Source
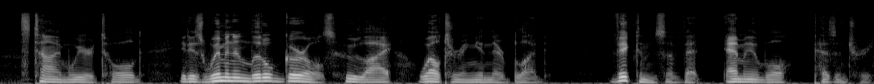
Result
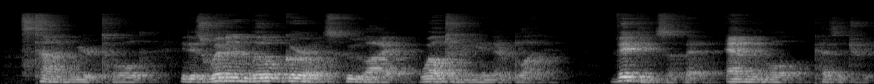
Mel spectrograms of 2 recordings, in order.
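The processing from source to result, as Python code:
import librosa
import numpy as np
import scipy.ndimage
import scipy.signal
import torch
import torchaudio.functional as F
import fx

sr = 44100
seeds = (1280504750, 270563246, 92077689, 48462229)

p1 = fx.spec_trails(x, sr, decay_s=0.53)
p2 = fx.highpass(p1, sr, hz=420.0, slope=6)
p3 = fx.high_shelf(p2, sr, hz=2700.0, db=-7.0)
p4 = 10.0 ** (-17.0 / 20.0) * np.tanh(p3 / 10.0 ** (-17.0 / 20.0))
p5 = p3 + (p4 * librosa.db_to_amplitude(-10.0))
p6 = fx.rev_gated(p5, sr, seeds[0], gate_ms=320, shape='falling', drr_db=-2.0)
y = p6 * librosa.db_to_amplitude(-2.5)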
